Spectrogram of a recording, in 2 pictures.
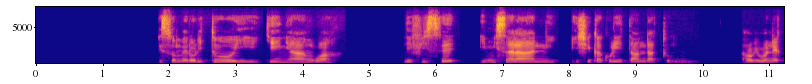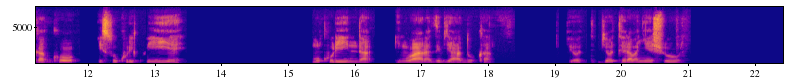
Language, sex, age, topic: Rundi, male, 36-49, education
